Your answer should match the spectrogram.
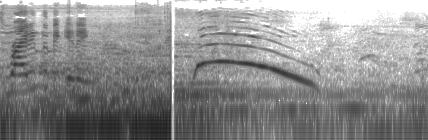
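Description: Chatter over a low rumble, cut off abruptly a little under halfway; then a long rising-then-falling "whoo" from a roller coaster rider.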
